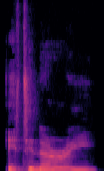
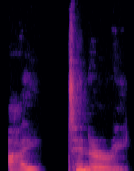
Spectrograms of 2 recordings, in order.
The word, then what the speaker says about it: itinerary: lámu jazyk a pozor ta výslovnost není itinerary ale přízvuk je na druhé slabice A vyslovíme itinerary itinerary itinerary takže na začátku máme i ale přízvuk ten důraz je až tiner itinerary i Check The itinerary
